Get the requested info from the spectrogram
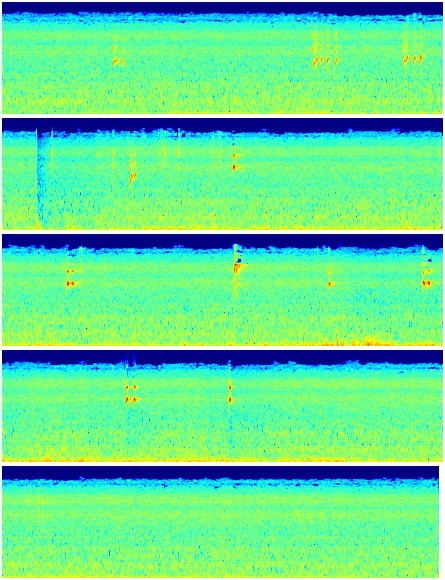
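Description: Short, high bird chirps, about a dozen scattered through the first two-thirds and ending about two-thirds in, over a louder low rumble that swells about halfway through.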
